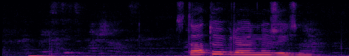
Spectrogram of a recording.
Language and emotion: Russian, neutral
